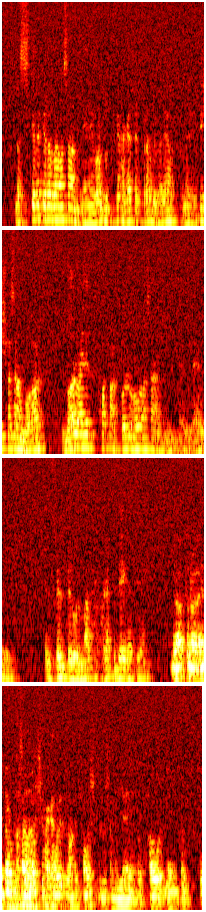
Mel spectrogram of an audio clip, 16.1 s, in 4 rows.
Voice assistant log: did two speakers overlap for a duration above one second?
Yes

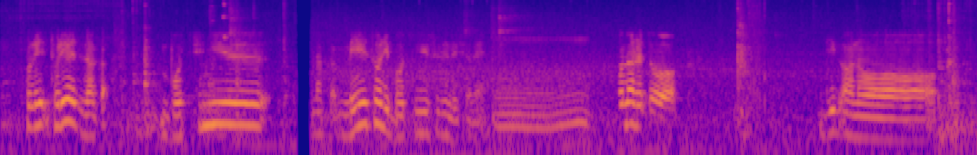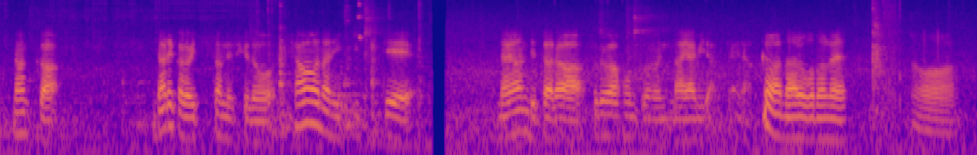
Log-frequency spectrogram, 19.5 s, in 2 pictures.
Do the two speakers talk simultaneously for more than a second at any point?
No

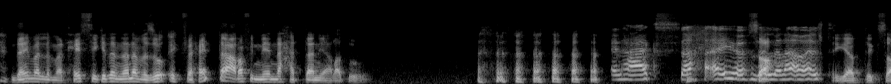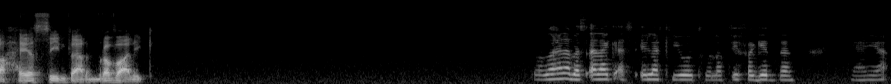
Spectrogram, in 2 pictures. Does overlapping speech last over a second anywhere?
No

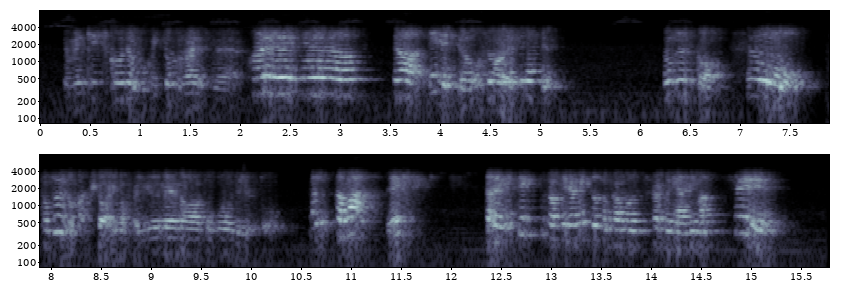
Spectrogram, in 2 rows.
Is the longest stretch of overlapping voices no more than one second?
Yes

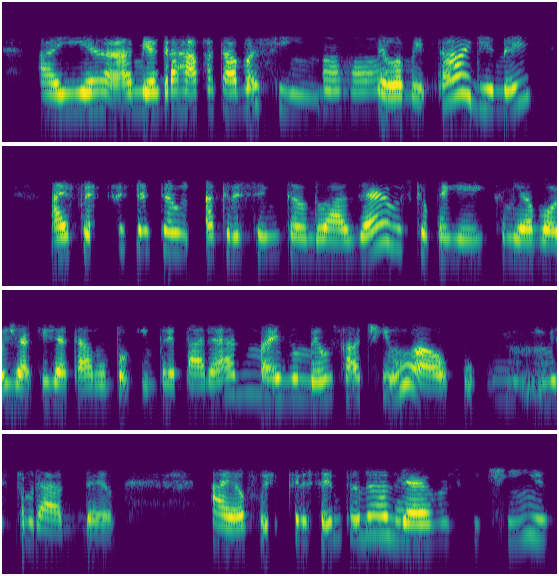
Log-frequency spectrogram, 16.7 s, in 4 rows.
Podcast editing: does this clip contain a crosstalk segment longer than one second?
No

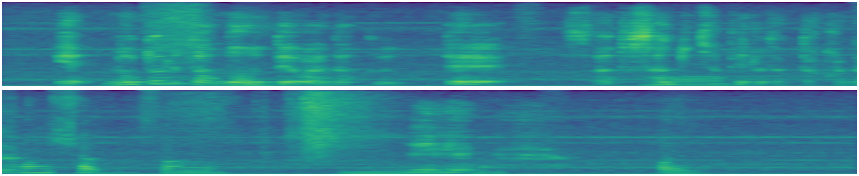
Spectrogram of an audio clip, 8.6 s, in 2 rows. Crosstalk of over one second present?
No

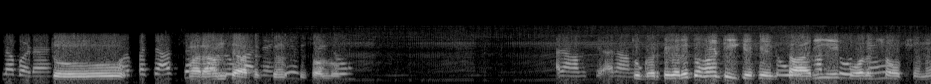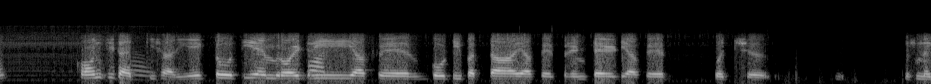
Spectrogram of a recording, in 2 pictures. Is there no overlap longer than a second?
No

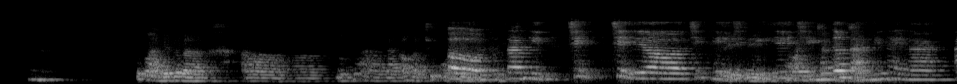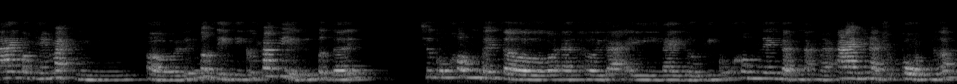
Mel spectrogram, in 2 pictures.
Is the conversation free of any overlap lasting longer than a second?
No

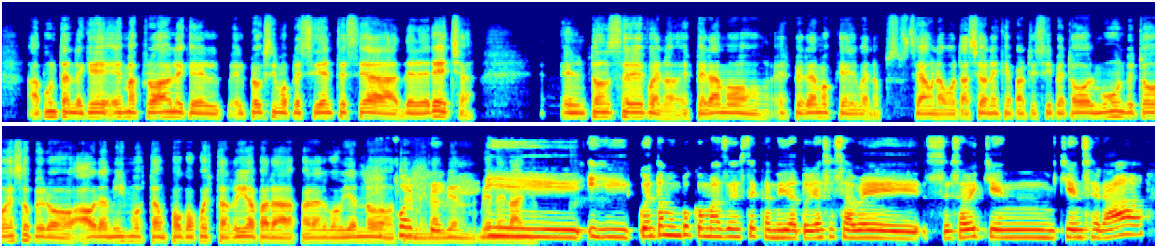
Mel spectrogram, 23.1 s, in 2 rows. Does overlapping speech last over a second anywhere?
Yes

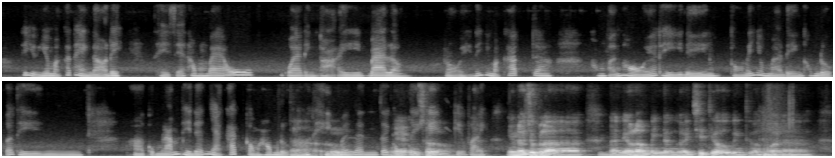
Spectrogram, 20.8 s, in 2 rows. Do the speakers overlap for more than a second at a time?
Yes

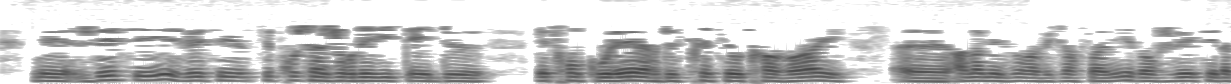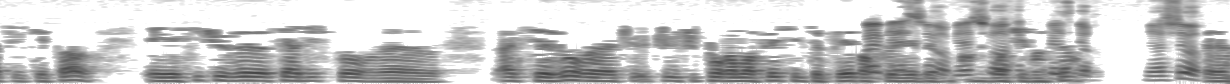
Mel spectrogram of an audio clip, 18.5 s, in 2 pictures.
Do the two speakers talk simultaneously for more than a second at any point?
Yes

